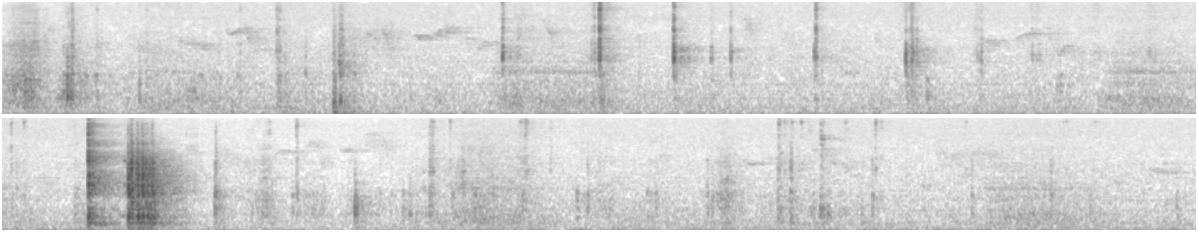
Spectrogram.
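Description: Scattered small clicks and rustles of wires and a plastic bulb holder being handled, with a screwdriver working the holder's screw terminals. A louder, brief clatter comes about six and a half seconds in.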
